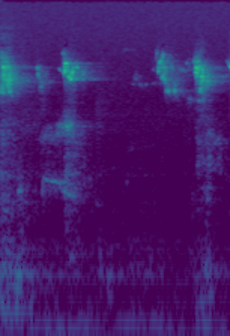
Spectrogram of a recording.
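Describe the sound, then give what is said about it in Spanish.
Small birds chirp in short, bright bursts spread across a few seconds in a park, with an owl also present and a soft low murmur of outdoor background underneath and no one talking. “Ahora, escucho, que escucho que estás en un lugar con pajaritos y por ahí un búho.”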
